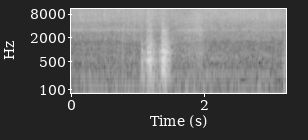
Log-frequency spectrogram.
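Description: Steady, bright hiss of asparagus and red peppers, seasoned with salt and pepper, sizzling in a frying pan, with two brief louder crackling bursts early on, then a constant frying sizzle with no talking.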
